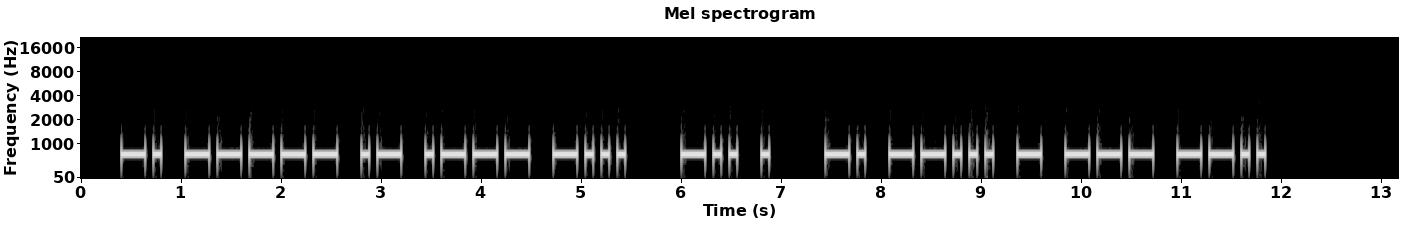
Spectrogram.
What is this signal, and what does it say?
Morse code, heard as a keyed tone, about 15 wpm, 700 Hz. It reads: N0AJB DE N7TOZ
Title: USA Callsign DE Callsign - 5 Characters - 15wpm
